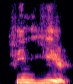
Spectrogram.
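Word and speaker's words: finyir: i r or f-i-n-y-a-r fin year is f-i-n-y-i-r fin year it's to go like this how do you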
